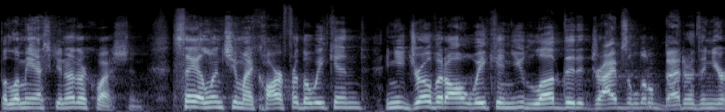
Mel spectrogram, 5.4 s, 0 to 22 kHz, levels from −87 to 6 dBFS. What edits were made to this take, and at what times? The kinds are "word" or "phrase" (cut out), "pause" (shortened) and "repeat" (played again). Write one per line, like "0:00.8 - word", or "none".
0:02.8 - pause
